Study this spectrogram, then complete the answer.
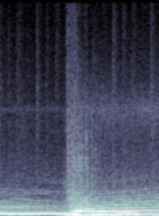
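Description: A car thuds as it lands on a ramp.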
